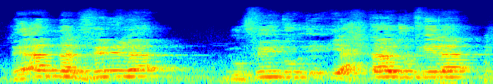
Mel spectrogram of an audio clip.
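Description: A man's voice: very high-pitched, fast, bright, forceful tone. A male teacher giving a classroom lecture, often checking that the class follows and laughing lightly as he explains. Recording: echoey room, mic at a distance.

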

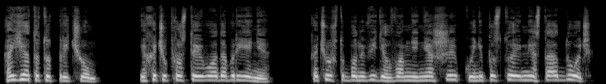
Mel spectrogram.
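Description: A man voicing a hurt teenage girl who pleads with her father in a high, tearful voice. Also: steady tone, quick pace, warm tone, no room sound, clean studio sound. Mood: upset.

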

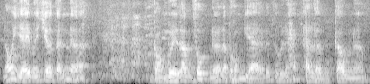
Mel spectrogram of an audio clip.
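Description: Blunt Buddhist monk in echoey hall. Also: male voice, medium pitch, lively intonation, quick pace, creaky, mellow, slight background noise. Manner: blunt, scolding, teasing the audience with laughs. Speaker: Buddhist monk answering questions. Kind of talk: dharma talk to a hall audience. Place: youth center hall.

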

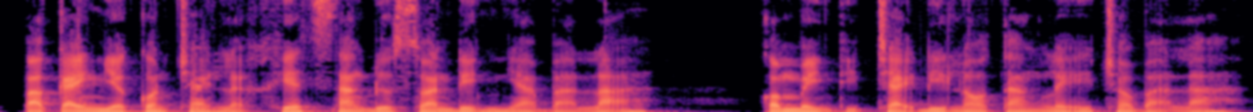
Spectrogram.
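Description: A man narrating a ghost story in a steady, measured reading. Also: low voice.

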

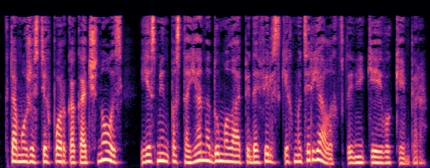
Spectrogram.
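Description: Husky female audiobook narrator. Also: very deep voice, quick pace, dark tone, dry recording, studio quality. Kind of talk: scripted narration.

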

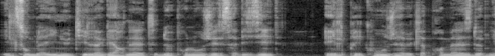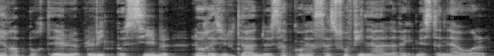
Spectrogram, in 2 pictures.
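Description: Male narrator for a classic novella, low, husky, even literary delivery. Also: fairly quick. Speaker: audiobook reader.

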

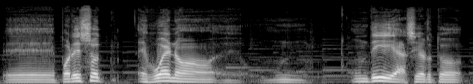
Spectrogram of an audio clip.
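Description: A man's voice: mid-range voice, slow, faint music behind. A man from Argentina with an Argentine accent, hosting a radio talk show and speaking hesitantly with many fillers. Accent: Argentine Spanish.

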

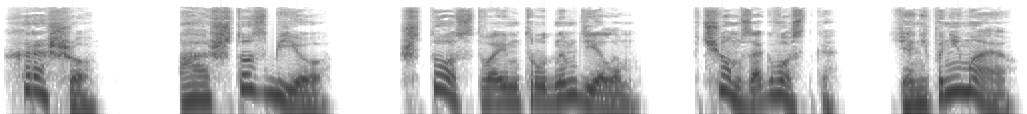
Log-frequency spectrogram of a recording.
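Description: A man's voice: a little high, wildly swooping pitch, unhurried, husky, dry recording, studio quality, pitched above the performer's own voice, exaggerated voice. Man putting on a bossy doting mother. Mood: prying. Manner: insistent, scolding, fussy. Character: bossy, doting, meddling middle-aged mother.

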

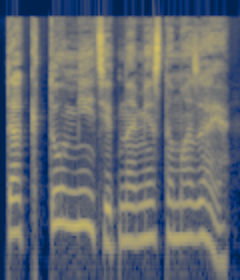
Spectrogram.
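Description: A man's voice: high voice, unhurried, warm tone, smooth, dry recording, studio quality, pitched above the performer's own voice. A man voicing a hot-tempered young woman fighter, snapping and scornful, in an audiobook. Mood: probing. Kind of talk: audiobook character voice.

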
